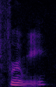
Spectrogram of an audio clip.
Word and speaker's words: Fromme: Lynette Alice Froomie. A lot of people don't pronounce the E, but according to her biographer, the E is not silent.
